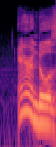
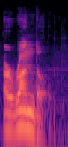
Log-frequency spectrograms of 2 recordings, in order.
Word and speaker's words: Arundel: Arundel is a family name Marylanders will become quite familiar with, though you might pronounce it something more like Arundel.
